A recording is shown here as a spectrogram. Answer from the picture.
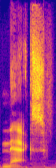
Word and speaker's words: NACS: The name is pronounced Nax, short for North American Charging Standard.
